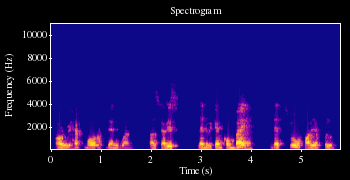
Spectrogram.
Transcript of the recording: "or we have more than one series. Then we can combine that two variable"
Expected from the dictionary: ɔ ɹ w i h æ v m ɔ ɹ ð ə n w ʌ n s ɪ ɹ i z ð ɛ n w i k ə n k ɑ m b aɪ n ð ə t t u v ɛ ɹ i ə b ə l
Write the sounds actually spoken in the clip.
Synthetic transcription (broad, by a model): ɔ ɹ w i h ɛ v m ɔ ɹ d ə n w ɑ n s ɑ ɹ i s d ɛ n w i k ə n k ɑ m b aɪ n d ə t s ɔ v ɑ ɹ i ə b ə l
